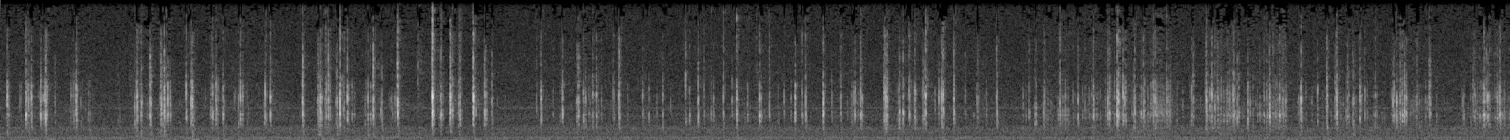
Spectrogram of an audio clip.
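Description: Fingers with long pink acrylic nails type rapidly on a black plastic computer keyboard. A dense stream of quick, bright, clicky keystrokes stops dead with no ring, over a low, steady background rumble.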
